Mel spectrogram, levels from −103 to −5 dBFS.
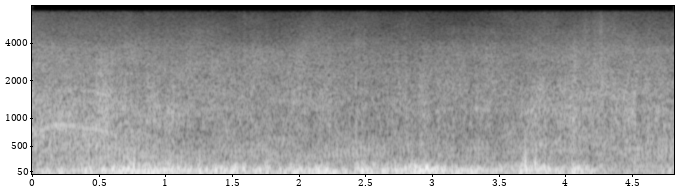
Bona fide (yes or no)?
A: no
